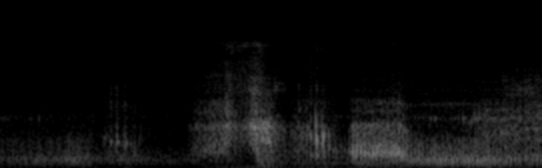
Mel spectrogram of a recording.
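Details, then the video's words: Cougar snarling and roaring: a low, rough, breathy growl swelling in short bursts after a quiet start, with harsher snarls in the middle and a sustained grating roar near the end. "Cougar Snarling Roaring"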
